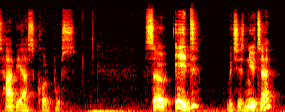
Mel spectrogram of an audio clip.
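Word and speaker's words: habeas corpus: still stays the same it's not happy as corporal that's wrong it's habias corpus so it which is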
